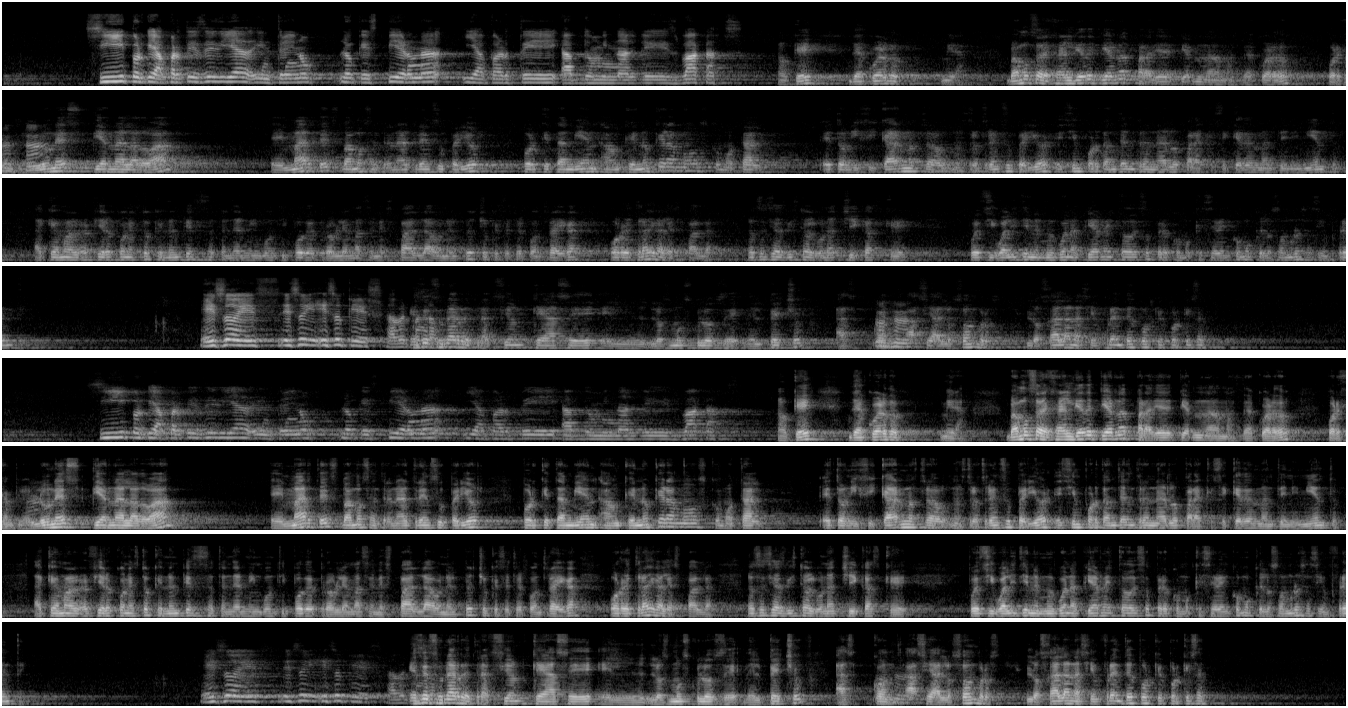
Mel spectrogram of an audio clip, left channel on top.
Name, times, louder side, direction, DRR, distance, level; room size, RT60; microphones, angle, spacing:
voice 1, 0.9-7.2 13.4-13.9 42.3-44.7 49.0-49.4, left 6 dB, 90° left, 0.5 m, -26 dB
voice 2, 7.8-9.1 9.4-9.7 10.0-13.0 13.3-15.2 16.1-18.3 18.7-21.1 21.6-26.8 27.2-34.0 34.3-36.0 36.6-40.6 44.4-50.3 50.6-52.4, right 6 dB, 65° right, 0.4 m, -25 dB
20.0 x 12.5 x 2.6 m
head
